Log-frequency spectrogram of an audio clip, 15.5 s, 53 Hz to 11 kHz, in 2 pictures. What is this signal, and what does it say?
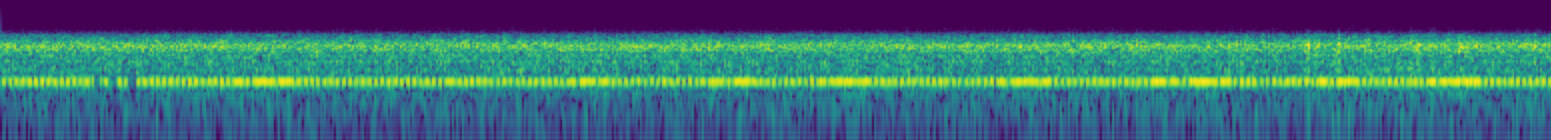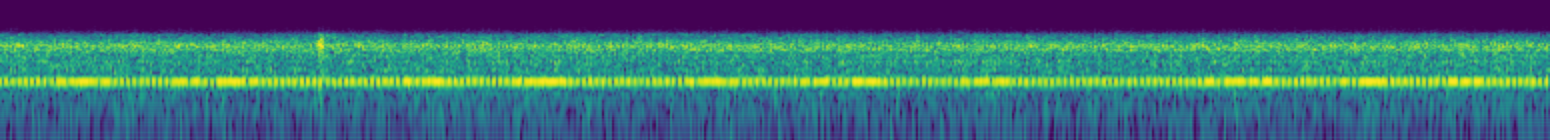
PSK31, about 31.25 baud.
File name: ARCHIV / BPSK CW / OK1IF-OK1ANG- -1230CET-3766.5-3767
